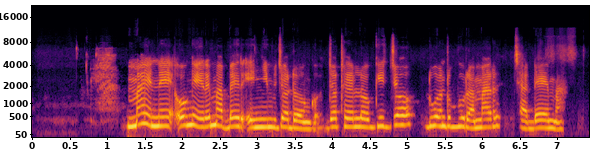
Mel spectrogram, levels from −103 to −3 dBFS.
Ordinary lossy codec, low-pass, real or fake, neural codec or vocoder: Opus, 16 kbps; 14.4 kHz; real; none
